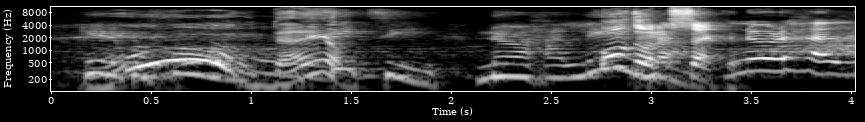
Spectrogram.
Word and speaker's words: Nurhaliza: And she pronounced it with an H. Nurhaliza.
